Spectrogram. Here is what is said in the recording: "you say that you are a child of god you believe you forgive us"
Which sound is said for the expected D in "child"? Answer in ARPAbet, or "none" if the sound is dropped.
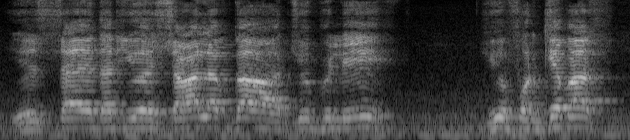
none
